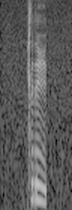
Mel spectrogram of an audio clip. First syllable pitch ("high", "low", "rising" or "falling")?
low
